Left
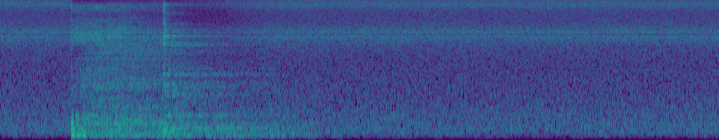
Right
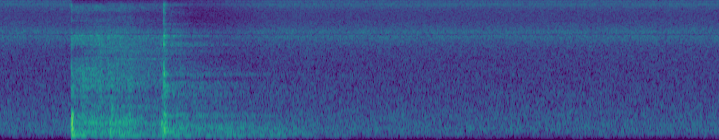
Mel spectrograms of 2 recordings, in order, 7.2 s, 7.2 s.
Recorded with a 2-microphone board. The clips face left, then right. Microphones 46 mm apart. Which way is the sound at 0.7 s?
55° right (ahead or behind).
